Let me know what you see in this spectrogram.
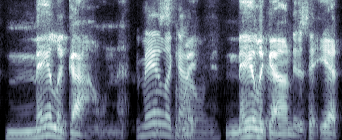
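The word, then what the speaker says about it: Malegaon: Yeah, it's Melegaon. Melegaon is it? Yeah, it took me a while to learn how to pronounce that.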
